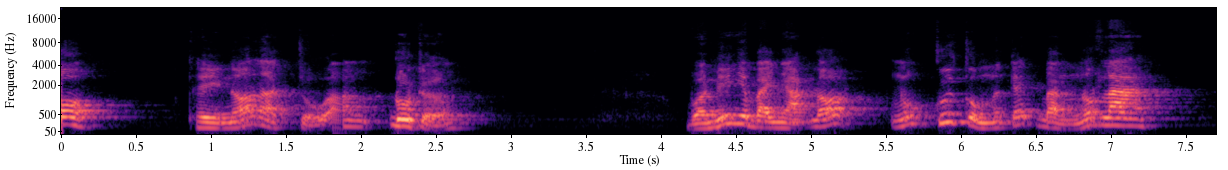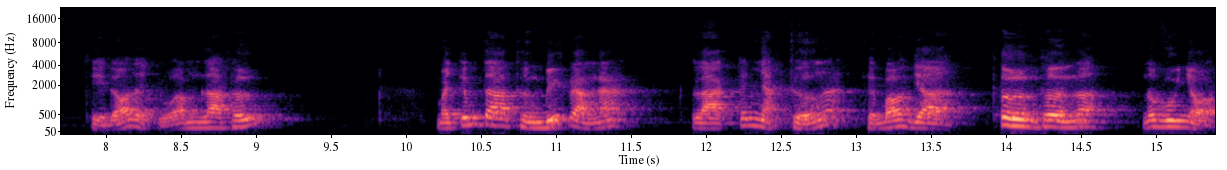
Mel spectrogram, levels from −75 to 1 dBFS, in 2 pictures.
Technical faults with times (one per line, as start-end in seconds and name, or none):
1.81-1.90 burst of packet loss
2.23-4.38 drift correction step
13.28-14.47 drift correction step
